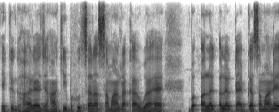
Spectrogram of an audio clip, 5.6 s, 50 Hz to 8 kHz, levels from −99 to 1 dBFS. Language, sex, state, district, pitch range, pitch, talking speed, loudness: Hindi, male, Jharkhand, Deoghar, 125-130 Hz, 130 Hz, 180 wpm, -15 LUFS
